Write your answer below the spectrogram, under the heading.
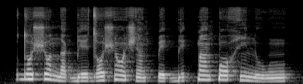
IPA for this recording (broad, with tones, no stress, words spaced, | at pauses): dɔ˦ ʃɔ˦˨na˨ ɡ͡be˨dɔ˨˦ʃɔ̃˦˨ ʃã˨k͡pe˨ɡ͡be˨˦ k͡pã˦k͡pɔ˦ hĩ˦˨nu˨ wũ˧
